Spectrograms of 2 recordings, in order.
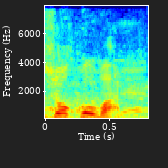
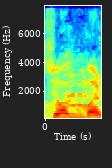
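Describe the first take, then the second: First: It is said as three syllables, cho-ko-bar. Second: It is said as two syllables, chok-bar. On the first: The speaker calls it right. "এটাকে বলে চকোবার" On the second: The speaker calls it wrong. "ওইটা চকবার না"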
